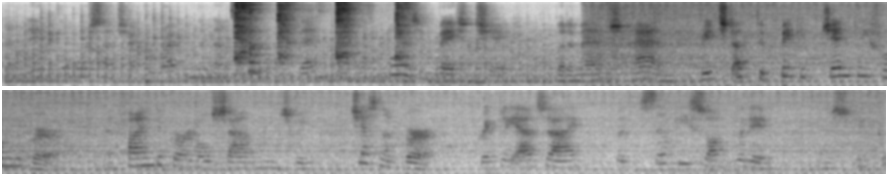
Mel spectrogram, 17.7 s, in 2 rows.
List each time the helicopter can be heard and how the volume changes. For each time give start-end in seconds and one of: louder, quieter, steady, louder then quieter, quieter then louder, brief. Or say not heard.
0.0-17.6 quieter.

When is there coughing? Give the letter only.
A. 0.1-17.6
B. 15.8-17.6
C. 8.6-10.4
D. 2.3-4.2
D.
